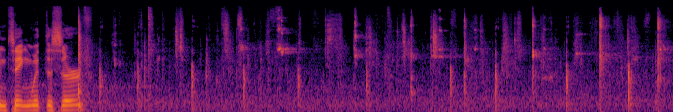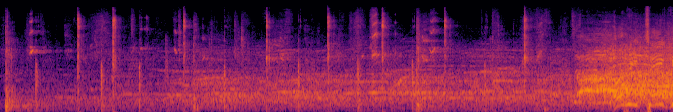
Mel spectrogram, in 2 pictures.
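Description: A table tennis ball clicks quickly back and forth off paddles and a table in a fast rally.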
